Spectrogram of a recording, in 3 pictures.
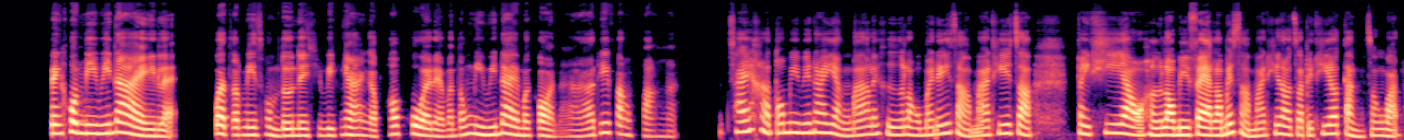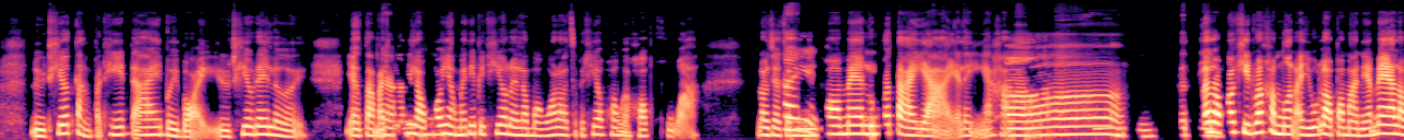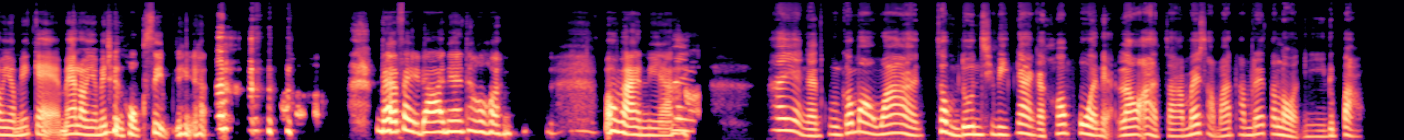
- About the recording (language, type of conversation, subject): Thai, podcast, คุณมีวิธีหาความสมดุลระหว่างงานกับครอบครัวอย่างไร?
- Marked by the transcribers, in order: other background noise; tapping; laugh; laughing while speaking: "อย่างเงี้ย"; chuckle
